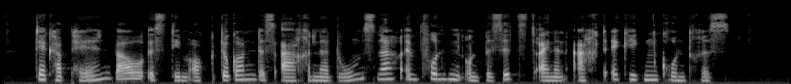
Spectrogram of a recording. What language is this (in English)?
German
